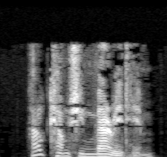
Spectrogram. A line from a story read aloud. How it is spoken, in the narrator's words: Harry asked miserably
